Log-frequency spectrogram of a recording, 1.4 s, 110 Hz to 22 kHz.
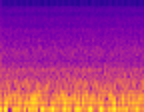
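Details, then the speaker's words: Nissan X-Trail with QR20 engine after repairing the P0302 cylinder two fault: restarted, steady, low, even idle rumble with no misses, stumbles or ticking; no check engine light, normal idle. "sounding much better. We don't have any check engine light on."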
